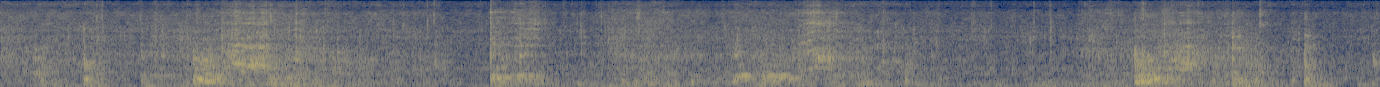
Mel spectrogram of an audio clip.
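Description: Masala with chaat masala is stir-fried in oil for aloo gosht, with a spoon scraping the pan in repeated rhythmic strokes over a continuous background sizzle.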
